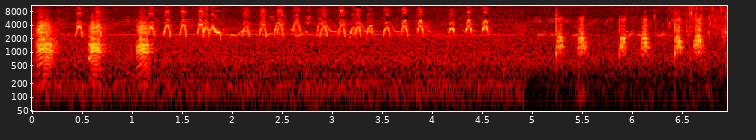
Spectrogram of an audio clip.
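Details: Young ducks give a few harsh quacks at the start, followed by rapid high-pitched peeps that carry on throughout.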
